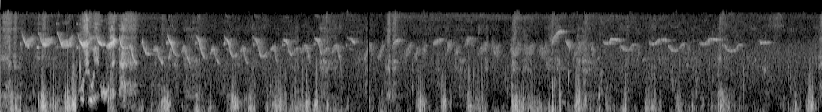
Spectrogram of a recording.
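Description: Footsteps on an asphalt road at a walking pace, about two steps a second, while birds chirp quickly and repeatedly throughout.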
